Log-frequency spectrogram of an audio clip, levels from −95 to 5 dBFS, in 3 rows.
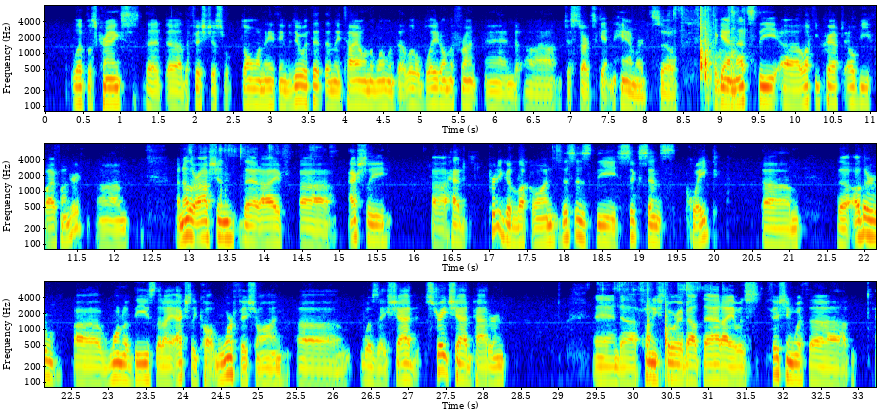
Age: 30-49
